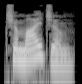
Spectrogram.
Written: chimaijem

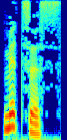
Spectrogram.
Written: mitsis

